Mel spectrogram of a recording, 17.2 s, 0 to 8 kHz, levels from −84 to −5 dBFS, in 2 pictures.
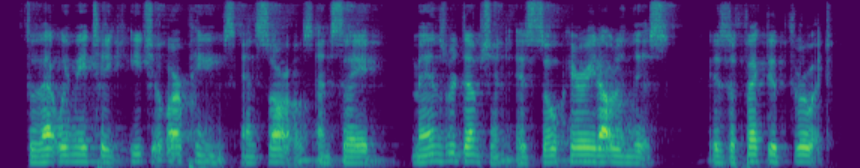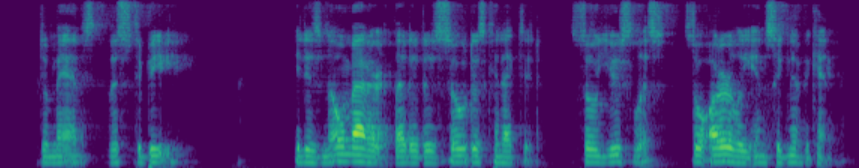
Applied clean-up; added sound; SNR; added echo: neural mask model DeepFilterNet 3.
